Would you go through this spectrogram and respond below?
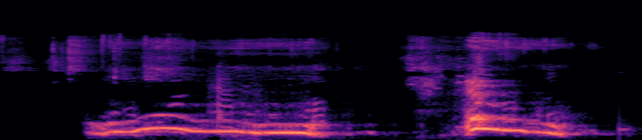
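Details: Alaskan Malamute Lolo, a pet dog at home, makes two wavering, woo-like howls, the first long with a rising-then-falling contour, the second shorter after a pause, amid family chatter.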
